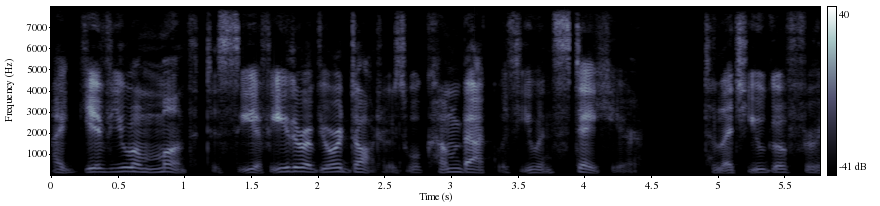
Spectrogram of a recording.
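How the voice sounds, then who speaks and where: A growling, put-on character voice speaks at a moderate pace and middle pitch. The recording is very clean, with a silent background. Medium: read story. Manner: stern, menacing.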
